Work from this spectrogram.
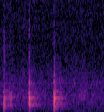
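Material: Leather.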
